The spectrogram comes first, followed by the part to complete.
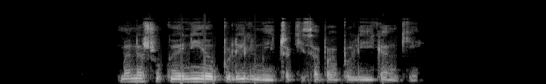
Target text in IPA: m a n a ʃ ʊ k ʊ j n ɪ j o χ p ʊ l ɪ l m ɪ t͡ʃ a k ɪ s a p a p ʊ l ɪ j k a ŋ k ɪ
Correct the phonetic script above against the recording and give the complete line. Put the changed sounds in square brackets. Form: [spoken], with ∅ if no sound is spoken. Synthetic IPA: m a n a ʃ ʊ k ʊ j n ɪ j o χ p ʊ l ɪ l m ɪ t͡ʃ a k ɪ s a p a p ʊ l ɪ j k a ŋ k ɪ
